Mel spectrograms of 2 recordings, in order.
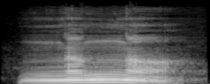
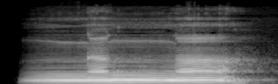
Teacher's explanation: ਜਿਵੇਂ ਹੀ ਗਲੇ ਵਿੱਚੋਂ ਆਵਾਜ਼ ਆਵੇਗੀ ਨੱਕ ਦੇ ਰਾਹੀਂ ਉਸੇ ਤਰ੍ਹਾਂ ਹੀ ਆਵਾਜ਼ ਨਿਕਲਦੀ ਹੈ ਨਾਲ ਹੀ। ਕਹਿਣ ਦਾ ਭਾਵ ਗਲੇ ਅਤੇ ਨੱਕ ਤੋਂ ਆਵਾਜ਼ ਇਹਨਾਂ ਦੋਵਾਂ ਦੀ ਨਿਕਲੇਗੀ ਤਾਂ ਇਸ ਸ਼ਬਦ ਦਾ ਉਚਾਰਨ ਹੋਵੇਗਾ।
